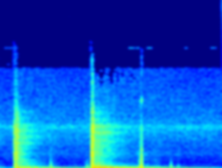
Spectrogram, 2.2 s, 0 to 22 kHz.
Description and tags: I recorded this sound back in 2002. Hitting something metalish.
hit, metal, soft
